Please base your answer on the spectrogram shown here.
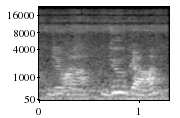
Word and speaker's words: Dugat: at art with dega duga d u g a t but we don't pronounce that t don't pronounce the T my dear Madame du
